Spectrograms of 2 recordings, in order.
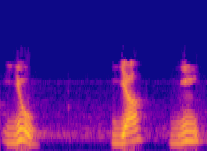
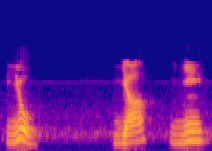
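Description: The two takes are said the same way.

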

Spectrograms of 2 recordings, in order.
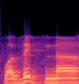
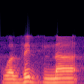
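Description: Both takes have the same delivery.

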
